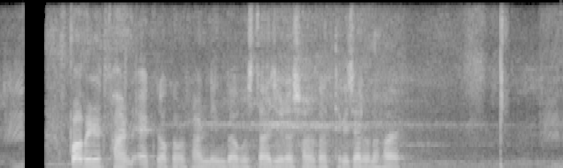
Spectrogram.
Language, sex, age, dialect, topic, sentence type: Bengali, male, 25-30, Standard Colloquial, banking, statement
